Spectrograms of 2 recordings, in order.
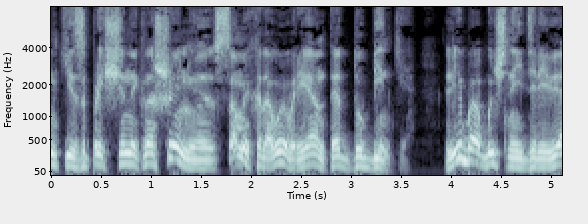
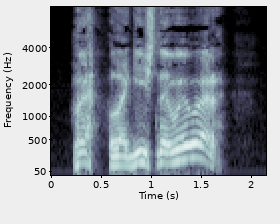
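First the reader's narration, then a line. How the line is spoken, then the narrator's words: Approving snort. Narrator (Russian): Гриша хмыкнул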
